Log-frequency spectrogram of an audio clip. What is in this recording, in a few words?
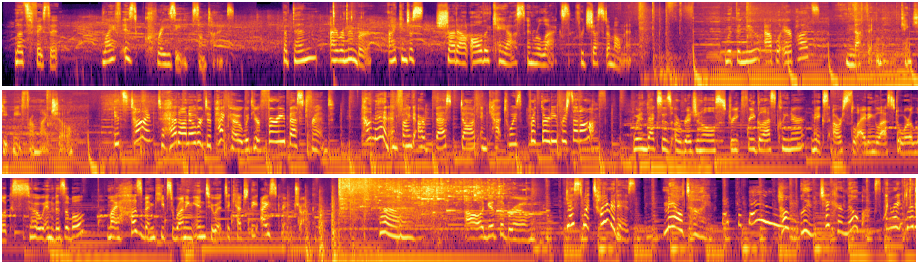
Commercial Demo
